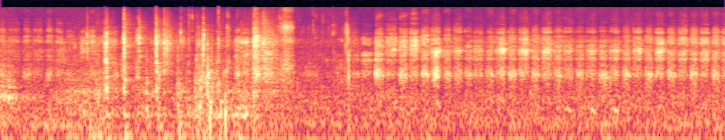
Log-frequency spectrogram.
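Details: Boba Bear, a Pomeranian puppy, eating dog-friendly fish and chips: sharp crunchy clicks and chewing bursts for the first few seconds, then settling into quick rhythmic panting.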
